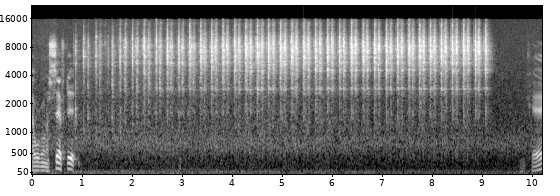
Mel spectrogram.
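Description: A flour sifter clicks rapidly and steadily as its handle is squeezed.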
